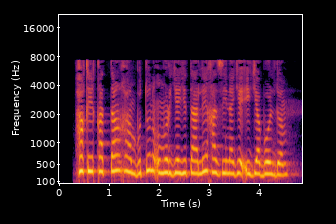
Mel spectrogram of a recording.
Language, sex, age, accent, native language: Uzbek, male, 18-24, Andijon, Uzbek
